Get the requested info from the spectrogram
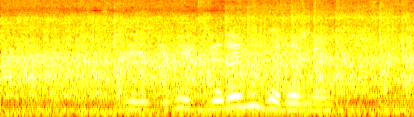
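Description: A steady, low, engine-like rumble runs throughout, with a brief voice over it in the middle.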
